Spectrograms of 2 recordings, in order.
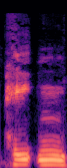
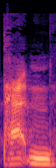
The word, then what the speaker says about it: Peyton: It went well, but from what I have heard, Peyton, excuse me, I'm pronouncing it like the general. Yeah, that's how it's read. I know it's weird.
